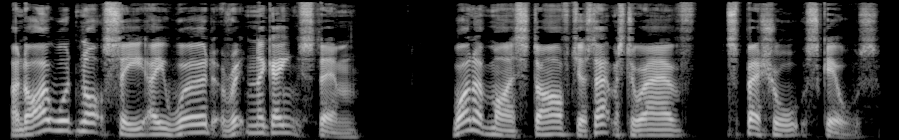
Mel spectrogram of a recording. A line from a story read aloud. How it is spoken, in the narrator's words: he said in a level tone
